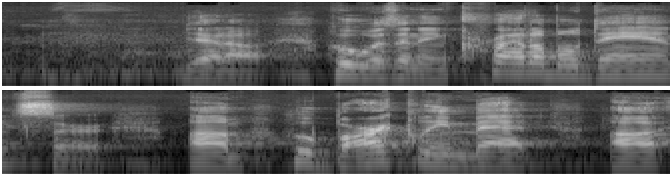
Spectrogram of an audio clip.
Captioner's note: audience laughing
